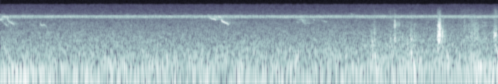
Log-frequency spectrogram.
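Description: Near-silent outdoor ambience: a steady high-pitched insect chorus, with a few faint short falling bird chirps and some faint clicks about five seconds in.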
